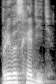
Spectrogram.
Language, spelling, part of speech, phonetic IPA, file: Russian, превосходить, verb, [prʲɪvəsxɐˈdʲitʲ], Ru-превосходить.ogg
- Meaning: 1. to excel, to surpass 2. to surpass, to exceed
